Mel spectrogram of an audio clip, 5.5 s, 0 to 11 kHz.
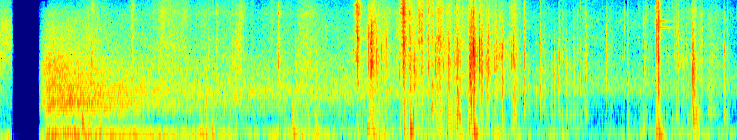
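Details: Sun Joe SPX3000 electric pressure washer fitted with GPI GP-150S-AU transfer tank pump: motor kicks on abruptly, settles into a steady low hum with some clatter; pressurizes and runs normally.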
